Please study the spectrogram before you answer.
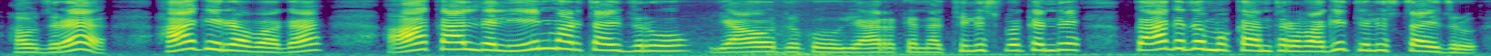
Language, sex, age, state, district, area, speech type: Kannada, female, 60+, Karnataka, Bangalore Rural, rural, spontaneous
